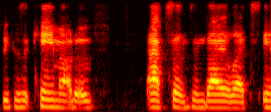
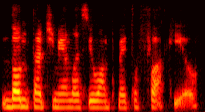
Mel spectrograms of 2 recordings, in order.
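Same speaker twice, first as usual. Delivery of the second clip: low, soft Russian-accented threat; 3 semitones lower, 5 dB quieter, faster than usual. Shown as a demonstration. Showing her accent trigger phrase, Russian accent. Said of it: "And Russian, for me, the trigger".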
